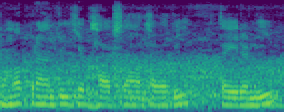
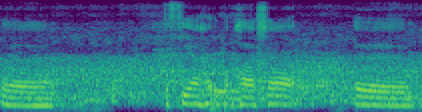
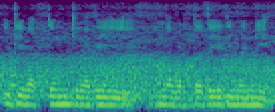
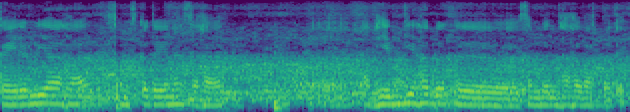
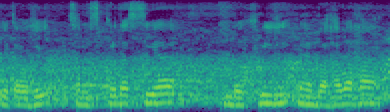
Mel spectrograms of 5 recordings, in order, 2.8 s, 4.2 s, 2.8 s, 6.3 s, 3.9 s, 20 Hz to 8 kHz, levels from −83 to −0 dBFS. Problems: constant background noise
